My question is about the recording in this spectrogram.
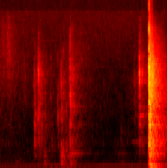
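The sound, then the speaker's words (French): A door slams shut with a loud, sharp bang near the end, preceded by a few softer creaks and knocks of it being moved. No voices. “Une porte qui a claqué.”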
